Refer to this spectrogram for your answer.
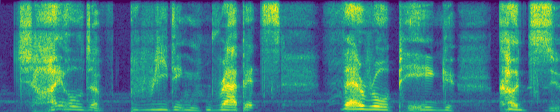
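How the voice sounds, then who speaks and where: In a put-on character voice, the speaker growls in a raspy way at a very slow pace, leaving long, frequent pauses. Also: female-sounding voice, medium pitch for a woman. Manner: halting, sneering.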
